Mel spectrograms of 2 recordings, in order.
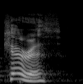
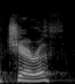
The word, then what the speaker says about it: Cherith: We would say Cherith. The Old Testament pronunciation would be Cherith, but that is almost a transliteration of the word that means to cut.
